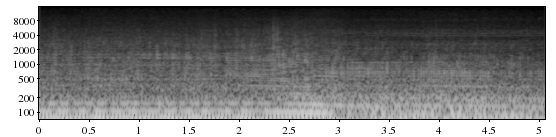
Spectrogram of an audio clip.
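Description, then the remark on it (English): A small propeller charter plane flying to Papua New Guinea: its engine drones loudly and steadily, a deep throbbing hum with a constant pitch that fills the whole recording, with no voices. “After our 2-day flight to Australia, we had to wait 3 days before we could take a charter plane to Papua New Guinea.”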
